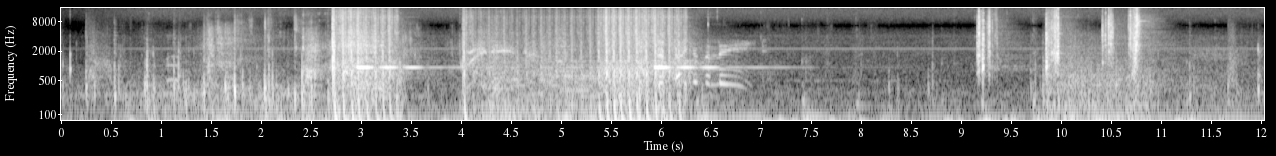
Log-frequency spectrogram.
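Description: Weapon fire in a video game comes in loud, dense bursts and rapid volleys, separated by quieter gaps, with voices talking over parts of it.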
